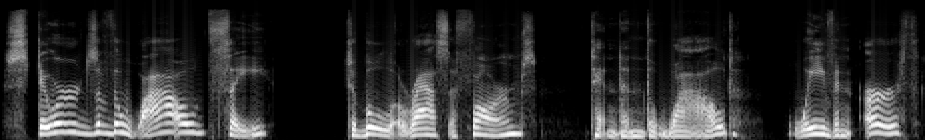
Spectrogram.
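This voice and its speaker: Slow gravelly speaker, dry studio voice-over, steady roll-call reading. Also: medium pitch, no echo. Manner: slow, even listing of names. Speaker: representative.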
